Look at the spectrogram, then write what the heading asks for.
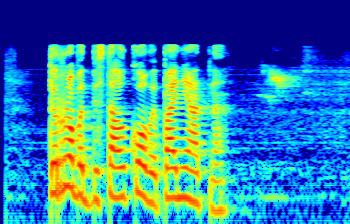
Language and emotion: Russian, angry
